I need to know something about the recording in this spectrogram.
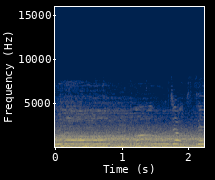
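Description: Steady road and engine rumble inside a Volkswagen Passat B8's cabin, driving through a road tunnel, with a voice over it.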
